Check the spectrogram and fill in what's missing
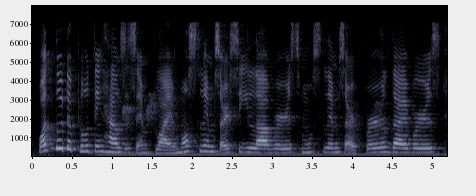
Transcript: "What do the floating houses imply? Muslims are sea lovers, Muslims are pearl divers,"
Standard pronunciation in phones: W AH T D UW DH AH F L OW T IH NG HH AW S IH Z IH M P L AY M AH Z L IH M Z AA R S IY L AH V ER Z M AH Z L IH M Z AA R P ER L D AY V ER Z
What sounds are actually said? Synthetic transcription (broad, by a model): W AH T D UW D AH P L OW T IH NG HH AW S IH S IH M P L AY M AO S L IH M S AA R S IY L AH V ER S M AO S L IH M S AA R P ER L D AY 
